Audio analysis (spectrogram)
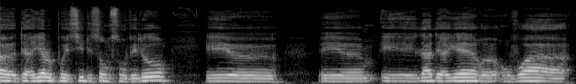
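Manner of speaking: normal talking voice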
